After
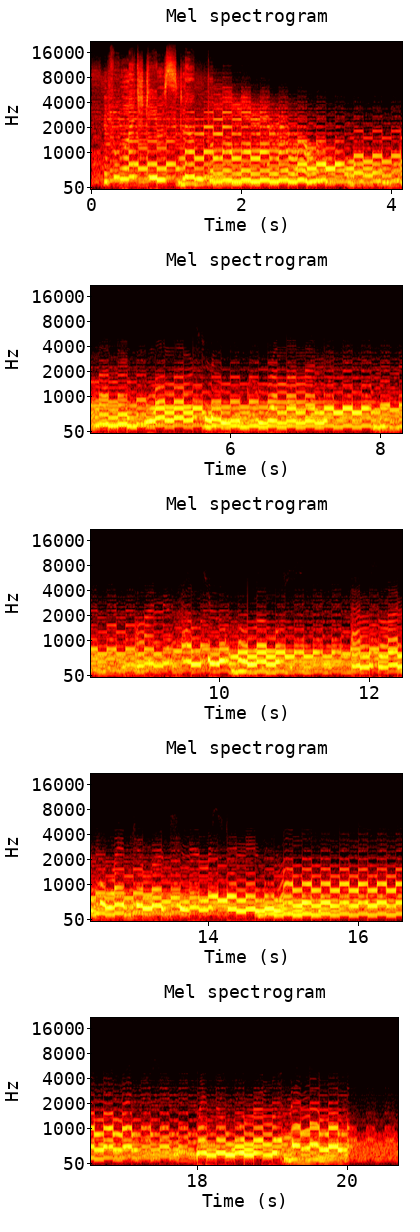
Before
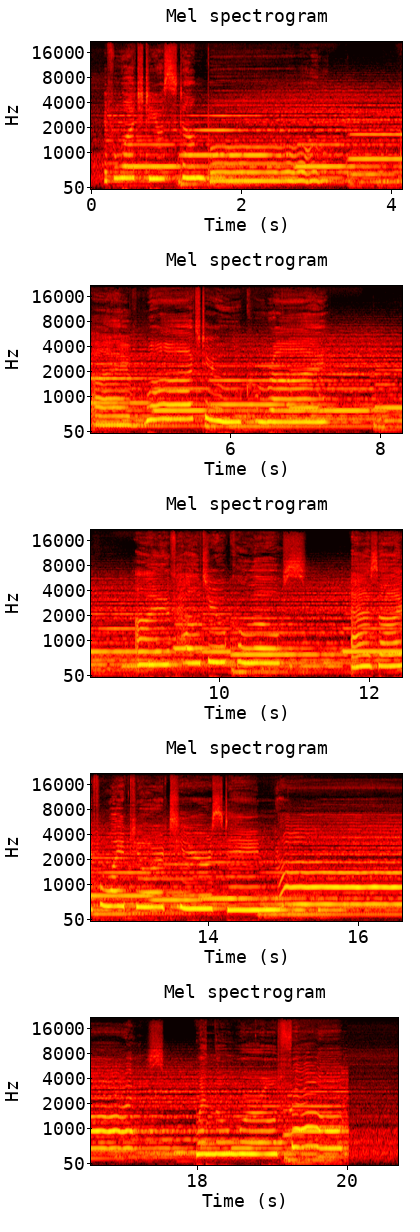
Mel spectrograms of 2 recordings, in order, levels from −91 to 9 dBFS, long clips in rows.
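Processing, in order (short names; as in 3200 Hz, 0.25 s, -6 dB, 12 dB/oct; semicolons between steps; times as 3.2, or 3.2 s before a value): bell 190 Hz +9.5 dB 1.1 oct; in parallel at -3 dB: limiter -20 dBFS, peak gain reduction 10.5 dB; on the sum: short-mantissa float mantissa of 6-bit; low-pass sweep 9200 Hz -> 550 Hz, 1.39–3.33; on a send at -12 dB: reverb, pre-delay 3 ms; on the sum: shaped vibrato square 4 Hz, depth 160 cents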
